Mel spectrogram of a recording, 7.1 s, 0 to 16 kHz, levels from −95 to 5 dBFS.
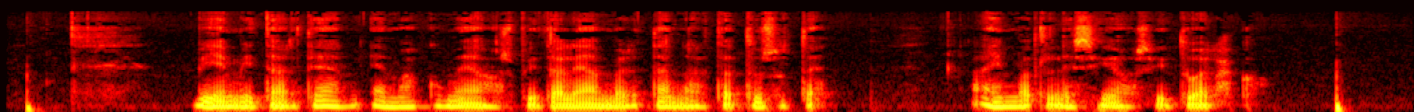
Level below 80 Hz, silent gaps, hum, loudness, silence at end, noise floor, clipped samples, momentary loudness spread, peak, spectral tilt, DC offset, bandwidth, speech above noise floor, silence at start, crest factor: -42 dBFS; none; none; -24 LUFS; 0.35 s; -67 dBFS; under 0.1%; 15 LU; -6 dBFS; -7 dB/octave; under 0.1%; 11.5 kHz; 44 dB; 0.15 s; 18 dB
